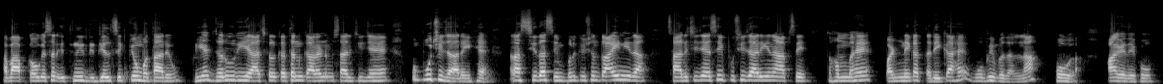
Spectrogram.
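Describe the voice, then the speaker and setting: Male tutor, fairly high voice, quick recorded lecture, asks and answers himself. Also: steady tone. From India. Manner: rhetorical questions and repeated answers, student-style replies; fast-talking. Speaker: teacher. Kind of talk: recorded exam-prep lecture.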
